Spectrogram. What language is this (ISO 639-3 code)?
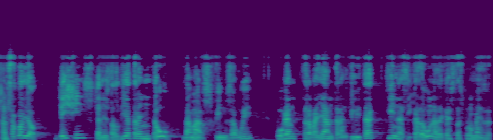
cat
